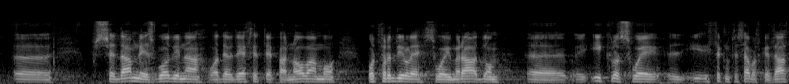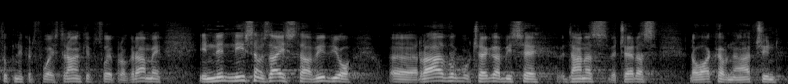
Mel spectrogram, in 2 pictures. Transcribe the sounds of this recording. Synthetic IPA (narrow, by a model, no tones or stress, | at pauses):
se̞d̪amneːst̪̚ɡo̞d̪inaod̪ːe̞ʋe̞d̪eset̪epano̞ʋamo̞ | pot̪ʋr̩d̪ile̞sʋo̞jimɾaːd̪o̞m | ikɾoz̥sʋo̞jeist̪aknut̪e̞saːboɾske̞zaːst̪upnikekɾosʋo̞je̞st̪ɾaŋkekɾoso̞je̞pɾoɡɾame̞ | iniːsamzajist̪aʋid̪io̞ | ɾaːzlˠo̞ɡ̪boɡ̚t͡ʃe̞ɡabise̞d̪anasʋe̞t͡ʃeɾas | naoʋakaʋnaːt͡ʃin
